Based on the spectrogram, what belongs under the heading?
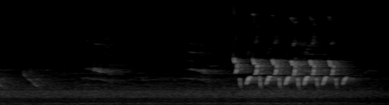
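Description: Carolina wren: a quick, rolling burst of about eight loud, ringing high phrases lasting under two seconds, after a few faint thin notes over a soft hiss.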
